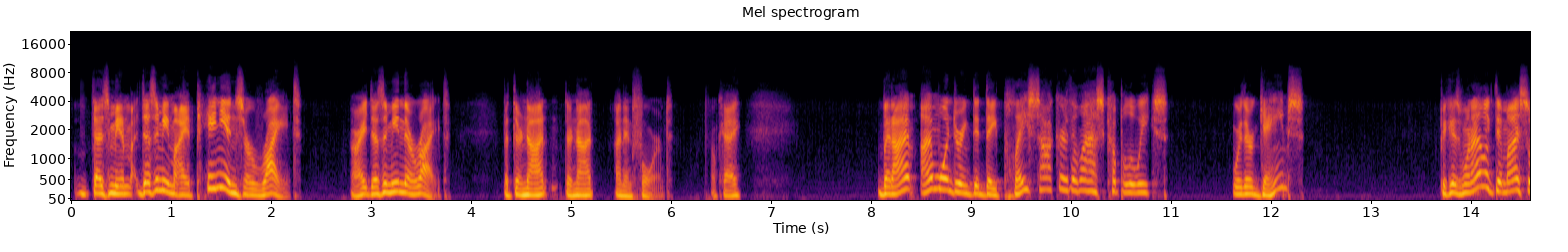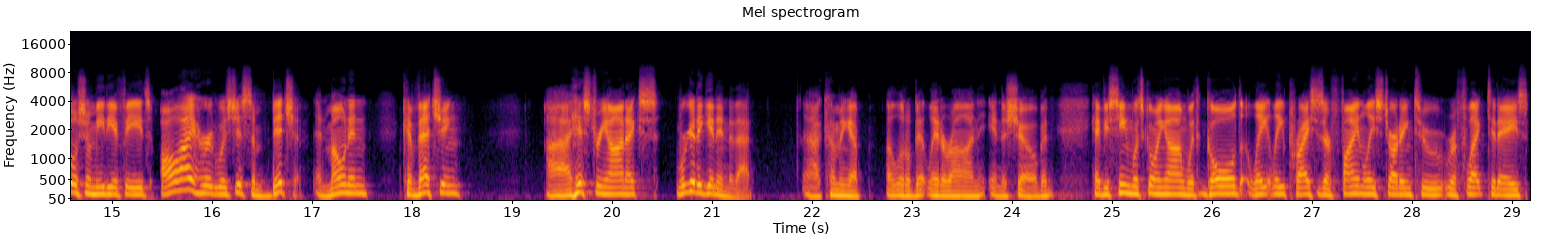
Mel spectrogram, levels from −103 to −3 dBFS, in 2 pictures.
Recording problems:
muffled; slightly; fading above 4 kHz

